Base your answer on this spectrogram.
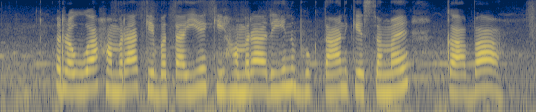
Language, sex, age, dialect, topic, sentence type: Magahi, female, 25-30, Southern, banking, question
